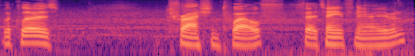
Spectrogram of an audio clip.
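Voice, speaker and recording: Chatty man with a bright, low voice. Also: steady tone, slow, slight background noise. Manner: chatty, cheers on his drivers, jokey asides. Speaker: gaming YouTuber. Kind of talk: casual gameplay commentary.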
